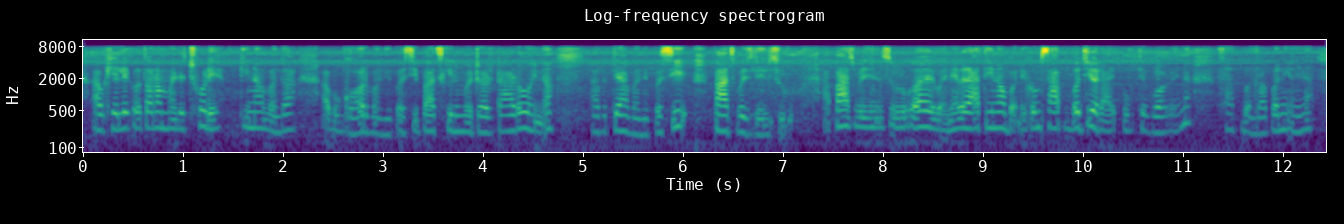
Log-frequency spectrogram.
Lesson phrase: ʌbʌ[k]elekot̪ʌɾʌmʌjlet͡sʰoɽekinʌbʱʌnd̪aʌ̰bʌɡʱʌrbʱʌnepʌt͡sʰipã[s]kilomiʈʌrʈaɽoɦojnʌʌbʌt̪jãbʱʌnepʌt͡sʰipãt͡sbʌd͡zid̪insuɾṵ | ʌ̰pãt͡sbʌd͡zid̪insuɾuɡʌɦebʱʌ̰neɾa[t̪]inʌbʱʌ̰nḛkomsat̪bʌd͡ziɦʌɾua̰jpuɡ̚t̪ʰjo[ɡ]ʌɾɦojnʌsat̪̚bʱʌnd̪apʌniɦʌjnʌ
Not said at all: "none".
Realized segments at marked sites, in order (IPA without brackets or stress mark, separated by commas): kʰ, t͡s, t̪, ɡ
